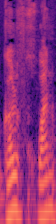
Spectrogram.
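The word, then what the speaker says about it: Golfe-Juan: Bueno, Golf Juan, porque ellos guardan como es esta cosa del sur de Francia, esta cosa que tú hablas del Nizardo, el Mentoné y todas estas cosas, ellos todavía pronuncian el Juan.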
